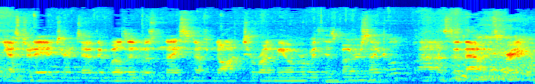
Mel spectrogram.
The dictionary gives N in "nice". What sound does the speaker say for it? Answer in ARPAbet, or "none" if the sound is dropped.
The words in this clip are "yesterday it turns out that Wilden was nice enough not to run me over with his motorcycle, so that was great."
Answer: N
